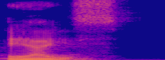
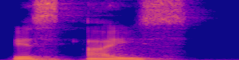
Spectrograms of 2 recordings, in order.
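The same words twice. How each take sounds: First: "eaiz" with no s after the e; Z dropped before H. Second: Said in the usual way. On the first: Shown as a demonstration. Teacher shows ez haiz merging, Z dropped. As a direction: say "eaiz" as e-ais, vowels touching. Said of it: "se pronuncia". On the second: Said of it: "se pronuncia eaiz".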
